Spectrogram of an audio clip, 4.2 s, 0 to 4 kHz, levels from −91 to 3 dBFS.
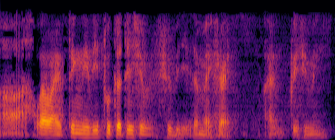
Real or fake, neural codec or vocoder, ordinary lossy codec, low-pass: fake; codec, 16 kHz, 1 kbps, X-Codec, HuBERT features, trained on LibriSpeech; AAC, 16 kbps; 3.6 kHz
